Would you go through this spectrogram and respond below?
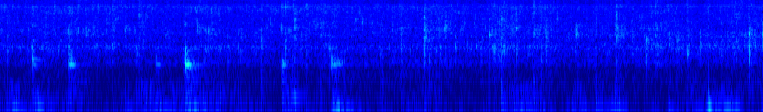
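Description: Saltfish fries in a pan of oil, Jamaican style, giving a steady close-up sizzle with scattered sharp pops and crackles throughout and no voices.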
